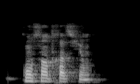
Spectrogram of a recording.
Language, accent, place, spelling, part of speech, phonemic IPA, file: French, France, Lyon, concentration, noun, /kɔ̃.sɑ̃.tʁa.sjɔ̃/, LL-Q150 (fra)-concentration.wav
- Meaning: 1. concentration (mental state of being concentrated) 2. concentration (quality of being concentrated)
